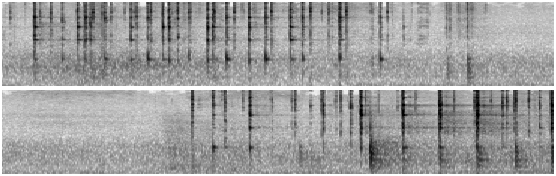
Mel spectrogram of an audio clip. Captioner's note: metal fork clinking on glass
